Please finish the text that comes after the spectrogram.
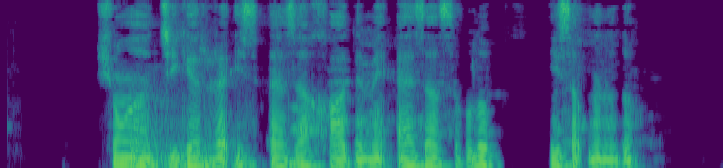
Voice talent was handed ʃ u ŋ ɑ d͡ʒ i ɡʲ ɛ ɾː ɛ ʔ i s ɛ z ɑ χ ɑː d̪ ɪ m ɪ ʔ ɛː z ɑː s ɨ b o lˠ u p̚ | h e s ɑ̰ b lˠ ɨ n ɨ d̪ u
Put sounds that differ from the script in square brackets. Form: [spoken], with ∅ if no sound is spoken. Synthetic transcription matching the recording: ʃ u ŋ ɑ d͡ʒ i ɡʲ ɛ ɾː ɛ ʔ i s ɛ z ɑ χ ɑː d̪ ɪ m ɪ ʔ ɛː z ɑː s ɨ b o lˠ u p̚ | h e s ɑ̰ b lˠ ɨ n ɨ d̪ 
